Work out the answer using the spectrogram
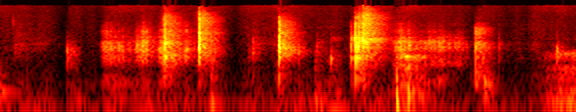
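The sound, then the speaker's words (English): A metal can's top is being cut open, making a series of short, sharp crunching and rasping bursts at an uneven rhythm, each separated by brief quiet gaps. “Especially when it's a can like this, so you can feel it cutting.”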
